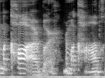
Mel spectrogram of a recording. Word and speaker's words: macabre: weird king of the macabre. That's how you say it in French, and I know that's where the word comes from, but like, king of the macabre.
